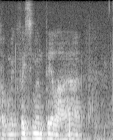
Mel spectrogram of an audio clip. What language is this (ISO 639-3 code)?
por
